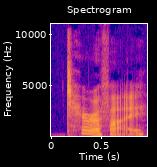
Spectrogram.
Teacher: the verb terrify has stress on the first syllable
